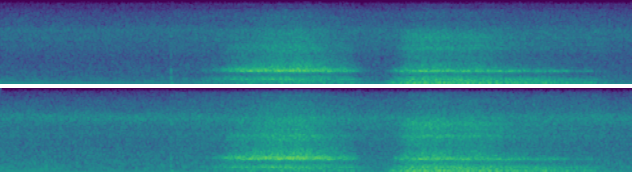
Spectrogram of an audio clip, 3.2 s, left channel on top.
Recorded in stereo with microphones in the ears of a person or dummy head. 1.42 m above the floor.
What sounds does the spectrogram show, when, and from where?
0.8 s breathing: 20° right (ahead or behind), 1.4 m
